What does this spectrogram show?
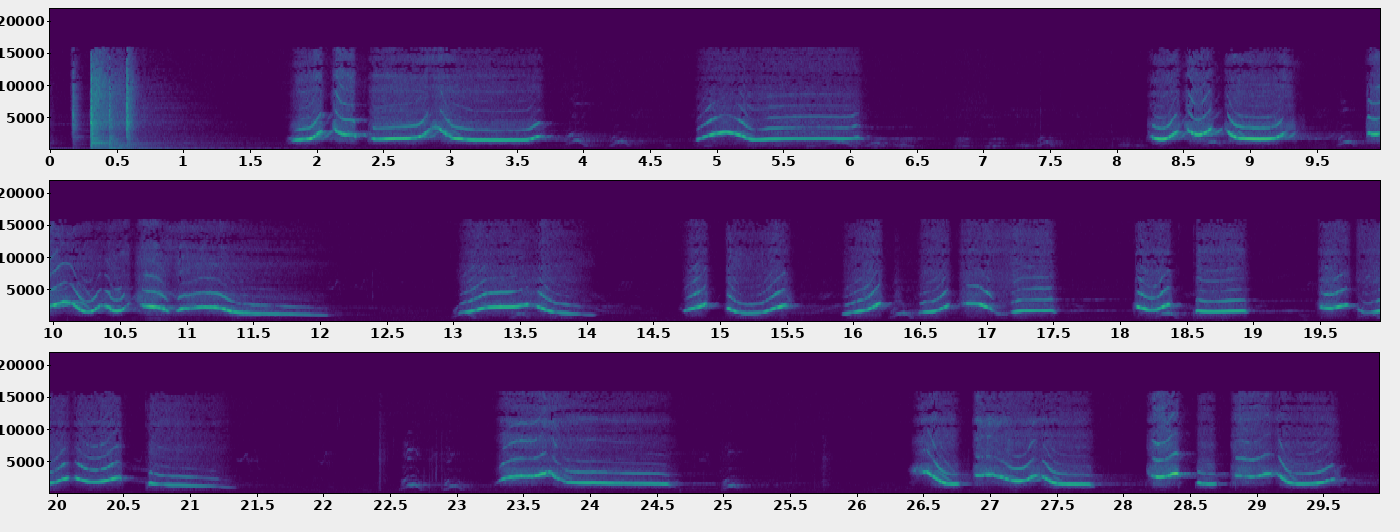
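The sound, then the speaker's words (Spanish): Two Canary Island whistlers, both ethnomusicologists, converse in silbo, the whistled language of the Canary Islands, exchanging loud, piercing whistles that glide up and down in pitch, in phrases separated by short pauses, with no spoken words. “Así suena una conversación entre silbadores canarios.”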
